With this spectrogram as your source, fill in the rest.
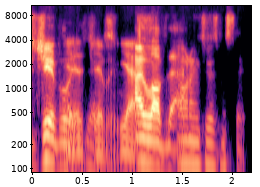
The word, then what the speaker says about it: Ghibli: hard g like ghibli sound but miyazaki pronounces it with a soft g so so grammatically it's supposed to be ghibli but to the founder it's ghibli yeah i love that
